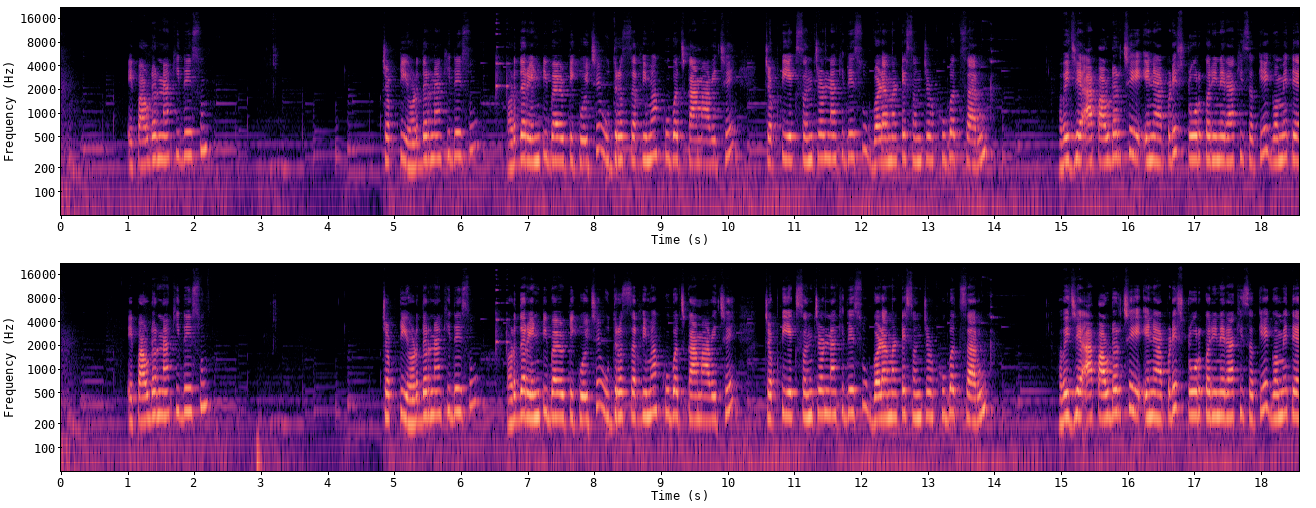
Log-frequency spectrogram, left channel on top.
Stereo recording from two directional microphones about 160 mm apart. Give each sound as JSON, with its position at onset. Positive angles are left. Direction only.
{"t": 0.9, "sound": "a woman's voice", "side_deg": -40}
{"t": 4.8, "sound": "a woman's voice", "side_deg": -35}
{"t": 14.9, "sound": "a woman's voice", "side_deg": -30}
